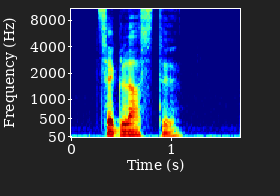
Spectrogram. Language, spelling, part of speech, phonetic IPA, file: Polish, ceglasty, adjective, [t͡sɛɡˈlastɨ], Pl-ceglasty.ogg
